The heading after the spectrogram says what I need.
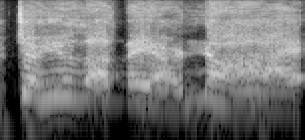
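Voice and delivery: high, loud, slow screamed demand; a jealous girl shrieking at the boy who turned her down; screaming demand. Retold or imitated. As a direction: scream the question at him, slowly and high. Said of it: "starts screaming".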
